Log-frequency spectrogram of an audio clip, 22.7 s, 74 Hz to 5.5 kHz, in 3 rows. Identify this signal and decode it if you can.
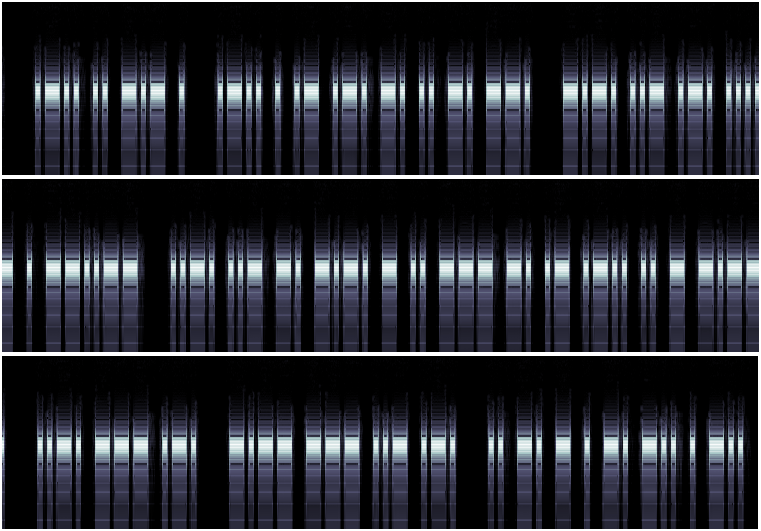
Morse code, heard as a keyed tone, about 25 wpm, 600 Hz. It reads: LIKE LEARNING CURVE, FUNCTIONALITY FOR YOUR INTENDED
